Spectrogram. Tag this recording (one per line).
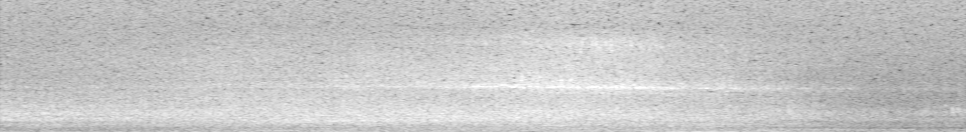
noise
road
